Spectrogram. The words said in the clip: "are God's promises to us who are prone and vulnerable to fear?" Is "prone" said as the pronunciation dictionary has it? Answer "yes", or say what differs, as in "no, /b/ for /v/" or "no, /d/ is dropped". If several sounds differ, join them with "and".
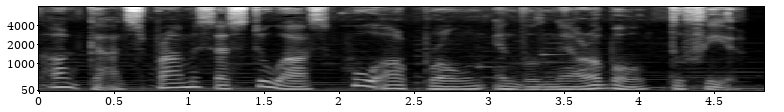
no, /b/ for /p/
